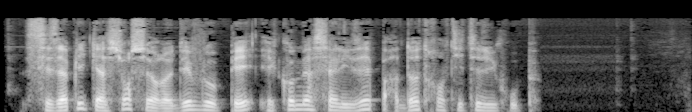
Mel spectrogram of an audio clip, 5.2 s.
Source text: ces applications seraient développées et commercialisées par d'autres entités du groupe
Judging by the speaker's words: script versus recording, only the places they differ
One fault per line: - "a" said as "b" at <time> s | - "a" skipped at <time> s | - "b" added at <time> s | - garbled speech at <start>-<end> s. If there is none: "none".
none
